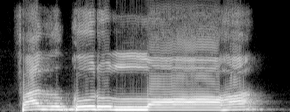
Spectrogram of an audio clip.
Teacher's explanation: لفظ اللہ اس لیے پر پڑھا جا رہا ہے کیونکہ لفظ اللہ سے پہلے پیش ہے. آپ کو میں نے بتایا تھا لفظ اللہ سے پہلے زبر ہو یا پیش ہو تو لفظ اللہ پر پڑھا جاتا ہے, اس لیے یہاں پر لفظ اللہ کو موٹا کریں گے.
